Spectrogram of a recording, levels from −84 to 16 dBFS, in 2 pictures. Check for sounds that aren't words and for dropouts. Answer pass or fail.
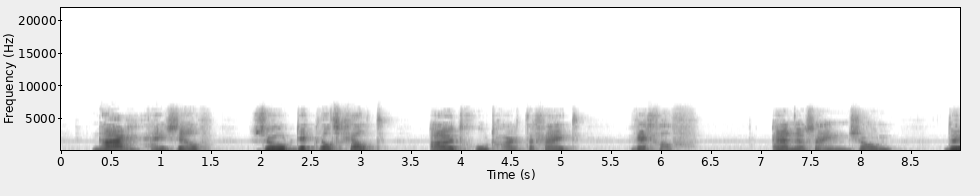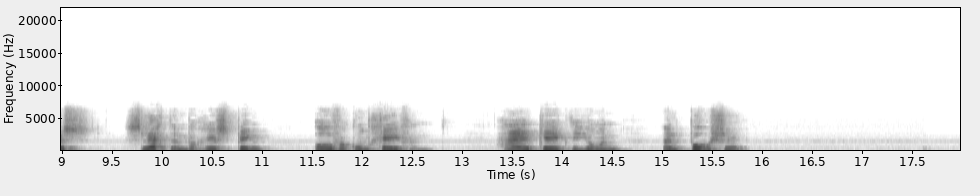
pass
